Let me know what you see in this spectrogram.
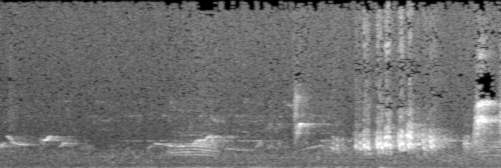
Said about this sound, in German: Am Ende der Vernichtung steht das Licht, das Leben, symbolisiert durch die Bäume und die Vögel, die man zwitschern hört.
